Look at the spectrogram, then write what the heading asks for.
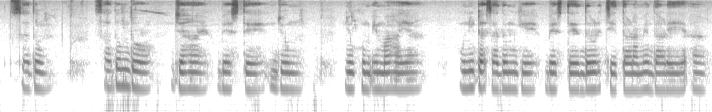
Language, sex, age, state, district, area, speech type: Santali, female, 18-30, Jharkhand, Seraikela Kharsawan, rural, spontaneous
